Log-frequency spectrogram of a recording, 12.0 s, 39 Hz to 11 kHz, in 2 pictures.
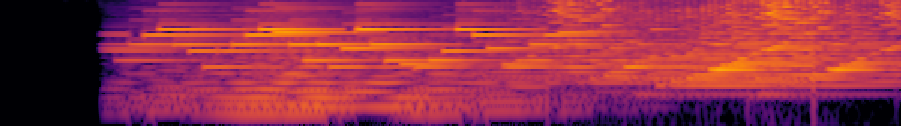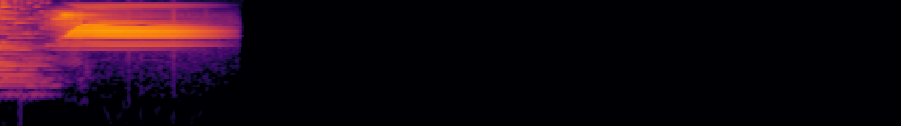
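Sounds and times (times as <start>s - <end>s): glockenspiel-like mallet notes: 0.8s - 7.6s.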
